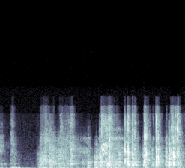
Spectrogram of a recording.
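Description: Rustling and quick light clicks of hands handling small objects close to the microphone, starting about half a second in.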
